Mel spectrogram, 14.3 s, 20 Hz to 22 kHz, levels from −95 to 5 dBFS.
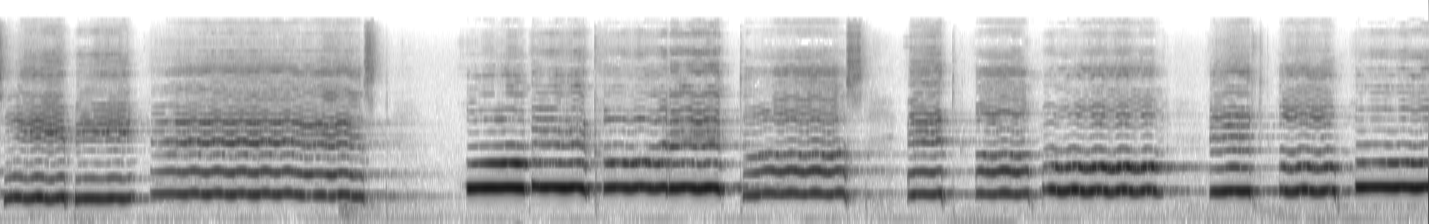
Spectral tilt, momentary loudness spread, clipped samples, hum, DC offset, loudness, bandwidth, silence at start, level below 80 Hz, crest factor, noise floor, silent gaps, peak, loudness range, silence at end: -1.5 dB/octave; 14 LU; under 0.1%; none; under 0.1%; -16 LUFS; 13 kHz; 0 s; -74 dBFS; 16 dB; -58 dBFS; none; 0 dBFS; 9 LU; 0 s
